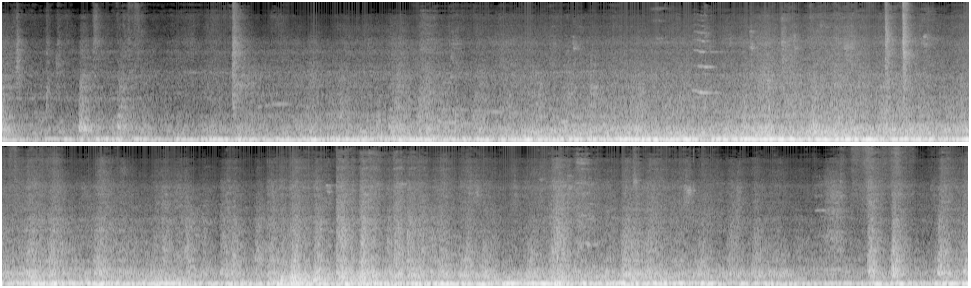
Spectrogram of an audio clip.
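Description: Hankyu commuter train carriage running, heard from inside: a steady low rumble that builds over the first several seconds as the train pulls away and then holds. Clicks and knocks from the wheels and rail joints are scattered through it.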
